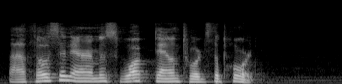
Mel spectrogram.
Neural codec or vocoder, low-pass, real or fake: codec, 44.1 kHz, 2.6 kbps, SNAC; 7.2 kHz; fake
